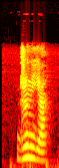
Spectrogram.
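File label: "джынъя", Komi, female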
